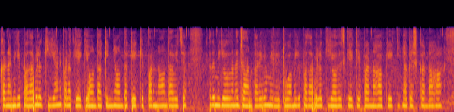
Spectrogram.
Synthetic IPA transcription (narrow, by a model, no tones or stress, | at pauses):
kəɾnaːmĩːkipət̪aːpiːləɡiːaːneːpɛːlaːkeːkeːõːnd̪aːkɪjãːõːnd̪aːkeːkeːpəɾnaːõːnd̪aːʋɪt͡ʃ | ət̪eːmĩːkioaneːd͡ʒaːnkaːɾiːbiːmɪliːd̪uːaːmĩːkipət̪aːpiːləɡiːad̪eskeːkeːpəɾnaːɦãːkeːkɪjãːkɪʃkəɾnaːɦãː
